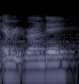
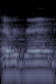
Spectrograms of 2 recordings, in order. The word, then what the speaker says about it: Evergrande: video on this where i was saying every grande it's actually pronounced evergrand and this is one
